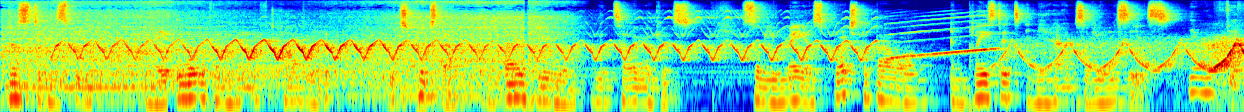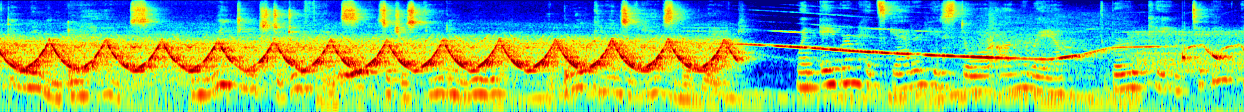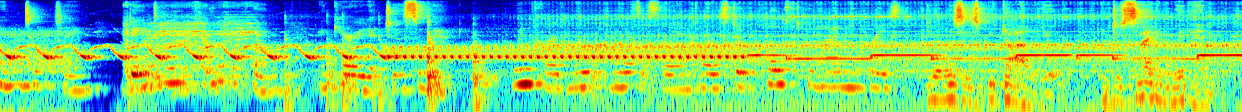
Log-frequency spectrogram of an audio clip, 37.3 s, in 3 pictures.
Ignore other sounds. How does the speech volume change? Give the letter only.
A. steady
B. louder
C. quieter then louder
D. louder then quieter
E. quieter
A.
